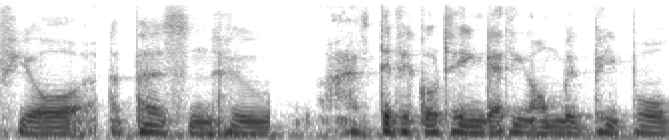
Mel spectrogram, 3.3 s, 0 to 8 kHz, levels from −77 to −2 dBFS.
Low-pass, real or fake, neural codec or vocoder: 7.2 kHz; real; none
